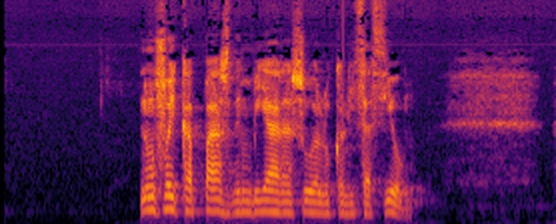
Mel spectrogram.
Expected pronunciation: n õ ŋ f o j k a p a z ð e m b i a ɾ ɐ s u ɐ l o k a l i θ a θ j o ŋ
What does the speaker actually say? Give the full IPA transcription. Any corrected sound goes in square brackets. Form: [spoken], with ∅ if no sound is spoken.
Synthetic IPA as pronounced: n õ ŋ f o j k a p a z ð e m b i a ɾ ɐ s u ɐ l o k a l i θ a θ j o ŋ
